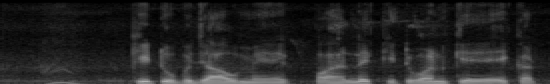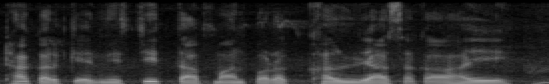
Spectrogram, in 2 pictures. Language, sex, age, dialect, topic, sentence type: Magahi, male, 25-30, Western, agriculture, statement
